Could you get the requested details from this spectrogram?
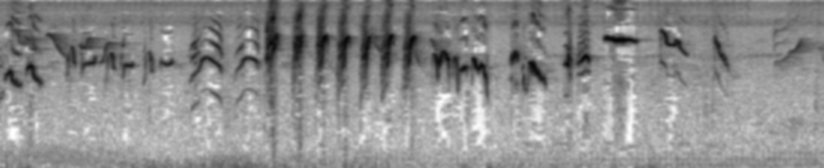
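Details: Oriental white-eye chattering roughly ('ngeriwik') to provoke a rival into singing; high twittering slurs, then a fast train of sharp, evenly spaced chips, tapering into softer thin whistles.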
